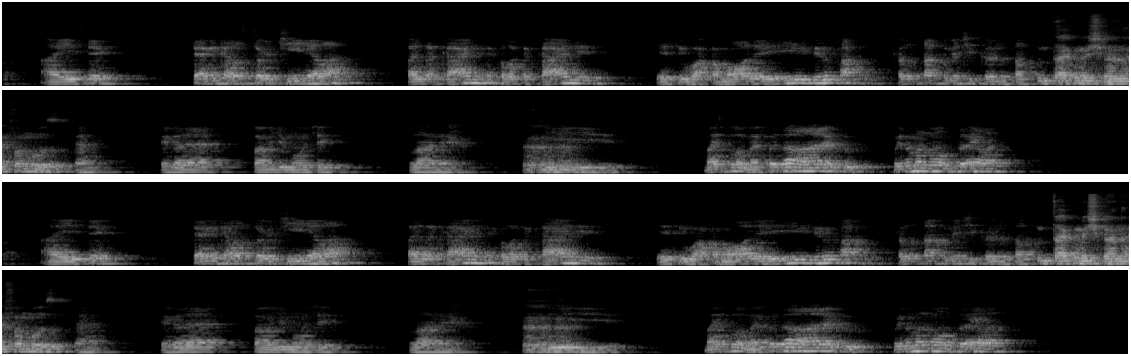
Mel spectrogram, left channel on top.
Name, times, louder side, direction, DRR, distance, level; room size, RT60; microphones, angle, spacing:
voice 1, 0.4-1.0 1.9-3.4 4.1-5.9 6.5-8.5 9.0-10.3 12.0-12.2 12.9-13.4 13.8-14.6 15.3-15.9 16.7-17.4 18.3-19.8 20.2-21.2, equal, 40° left, -3 dB, 4.8 m, -29 dB
voice 2, 10.3-11.9 16.5-17.0, right 1 dB, 65° right, -1 dB, 4.9 m, -28 dB
19.5 x 11.0 x 3.6 m, 0.69 s
head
